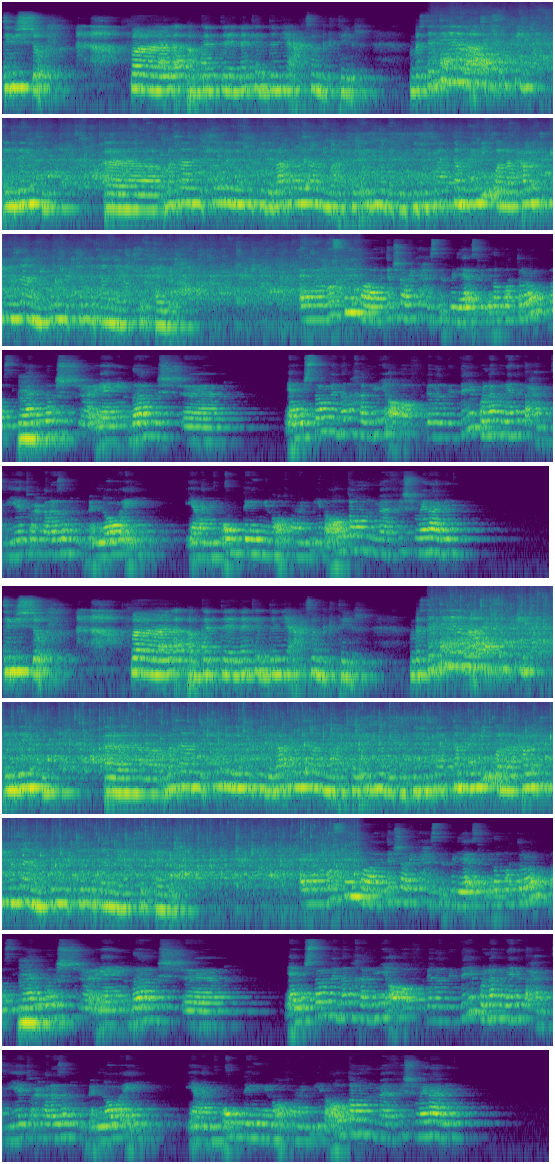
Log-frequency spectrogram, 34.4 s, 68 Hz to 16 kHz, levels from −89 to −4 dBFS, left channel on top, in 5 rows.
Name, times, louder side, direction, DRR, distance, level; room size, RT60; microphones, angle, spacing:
voice 1, 0.0-4.5 5.1-16.0 20.9-21.2, equal, 25° left, -4 dB, 1.1 m, -22 dB
voice 2, 1.9-2.6 5.5-6.3 17.5-23.4 24.2-29.3 29.8-33.2, left 1 dB, 75° left, -4 dB, 2.5 m, -24 dB
sound 1, 5.3-18.2, right 2 dB, 35° right, 1.3 m, -31 dB
5.3 x 4.6 x 5.9 m, 0.92 s
head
